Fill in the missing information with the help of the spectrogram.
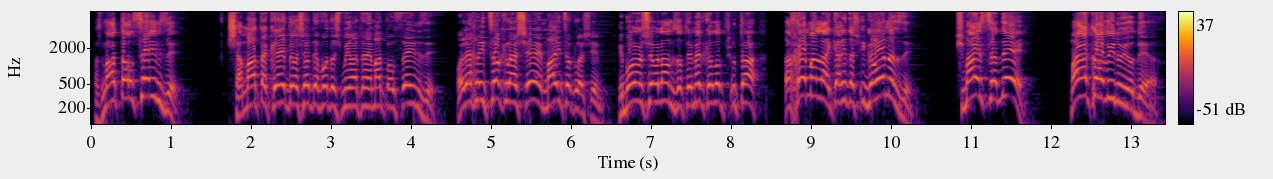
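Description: A man giving an animated sermon, acting out inner voices and calling out at times. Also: extremely high pitch. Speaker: rabbi.

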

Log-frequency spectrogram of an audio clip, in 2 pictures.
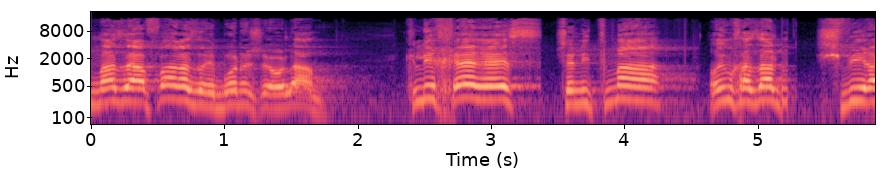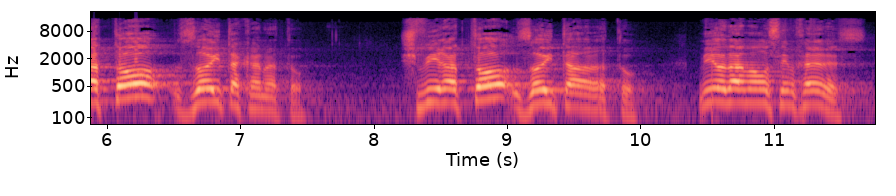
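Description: A man preaches a religious sermon in a voice that's high for a man, pressing rhetorical questions and repeating words for emphasis. A long hall reverb hangs over the recording.

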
